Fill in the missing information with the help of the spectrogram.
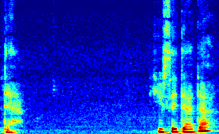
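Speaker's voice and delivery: very slow drawn-out whisper. Real, not acted. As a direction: stretch each word in a hush. Coaxing baby to talk.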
